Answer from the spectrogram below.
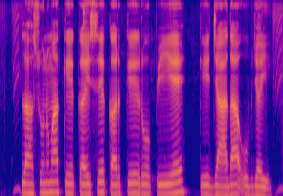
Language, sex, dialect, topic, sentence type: Magahi, male, Central/Standard, agriculture, question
